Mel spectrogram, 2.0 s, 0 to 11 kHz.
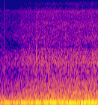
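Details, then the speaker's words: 2007 Ford F350 Triton 6.8 V10, no check engine light: deep idle rumble with uneven, lumpy beat and dropped pulses, a bad misfire at idle; cylinder contribution test used to find the misfiring cylinder. "No check engine lights or nothing, but it has got a horrible mess to it."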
